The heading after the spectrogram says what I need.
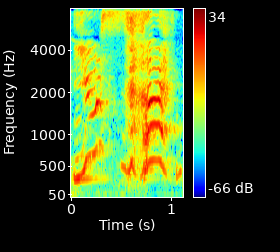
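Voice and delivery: loud high laughing jab; playful accusation, laughing; laughing mock insult. Real, not acted. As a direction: tease her through a laugh. Teasing friend on the phone.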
